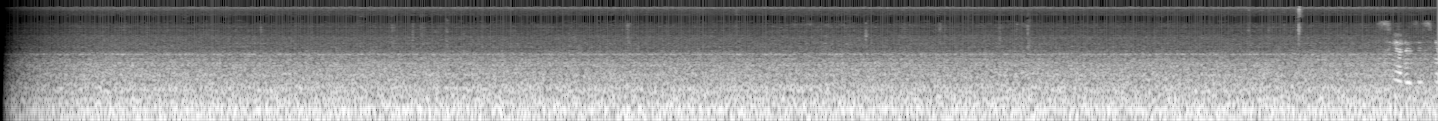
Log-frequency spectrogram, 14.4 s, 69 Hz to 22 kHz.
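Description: Steady cabin noise of an Embraer 195 airliner in flight, heard from a window seat beside the engine: a loud, even low drone of the turbofan engines and airflow. It fades in over the first second.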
